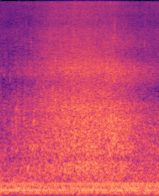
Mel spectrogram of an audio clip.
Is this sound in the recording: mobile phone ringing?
no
